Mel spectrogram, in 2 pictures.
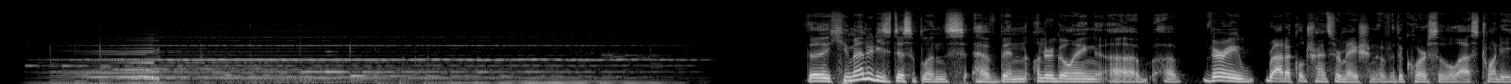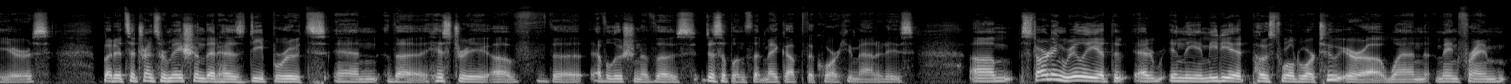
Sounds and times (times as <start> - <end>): Synthesizer: 0.2 - 7.1.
